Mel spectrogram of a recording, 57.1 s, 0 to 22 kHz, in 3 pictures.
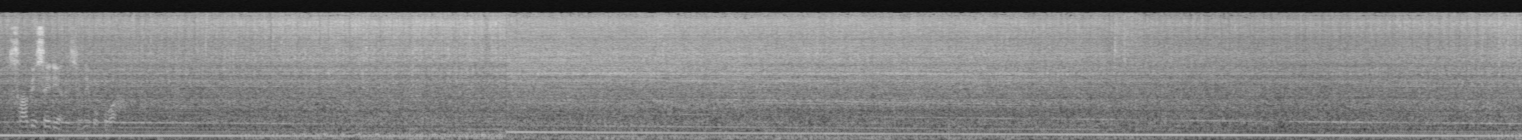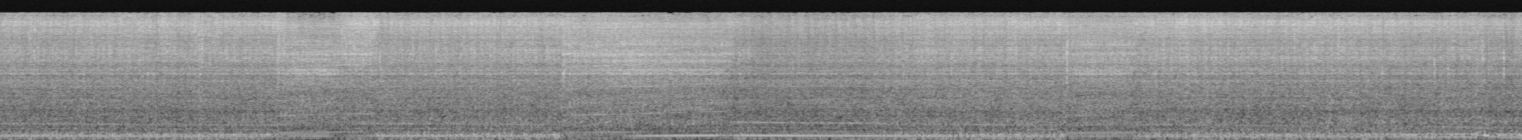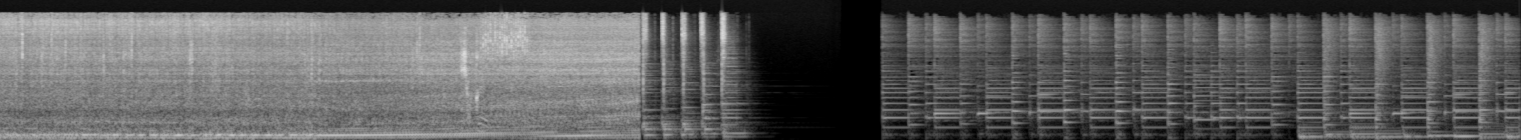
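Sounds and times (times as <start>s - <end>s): motorcycle engine decelerating: 0.0s - 46.1s.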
